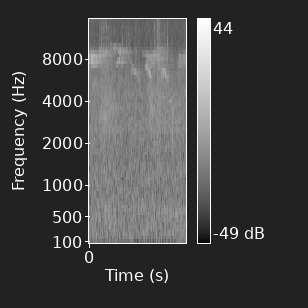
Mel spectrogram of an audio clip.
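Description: A cicada's continuous, high-pitched buzzing drone holds steady and fairly loud for the whole two seconds, with no pauses and no voices.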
